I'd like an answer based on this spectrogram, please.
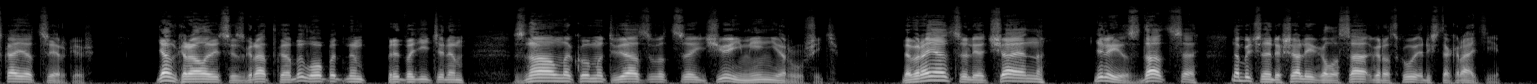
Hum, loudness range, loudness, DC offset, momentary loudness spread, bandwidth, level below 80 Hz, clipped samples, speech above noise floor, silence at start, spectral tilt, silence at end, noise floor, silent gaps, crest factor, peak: none; 3 LU; -21 LUFS; under 0.1%; 14 LU; 16 kHz; -50 dBFS; under 0.1%; 38 dB; 0.05 s; -5 dB/octave; 0.4 s; -59 dBFS; none; 20 dB; -2 dBFS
